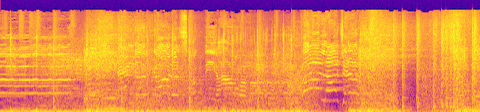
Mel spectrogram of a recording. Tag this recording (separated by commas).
Music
